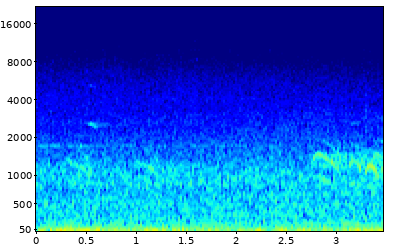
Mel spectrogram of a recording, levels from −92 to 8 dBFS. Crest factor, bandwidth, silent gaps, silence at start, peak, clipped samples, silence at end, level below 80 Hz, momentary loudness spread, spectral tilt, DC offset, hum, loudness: 12 dB; 8.2 kHz; none; 0 s; -22 dBFS; under 0.1%; 0 s; -42 dBFS; 4 LU; -7 dB/octave; under 0.1%; none; -44 LUFS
